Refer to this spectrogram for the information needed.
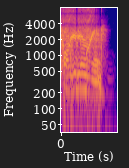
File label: female military radio voice target in range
